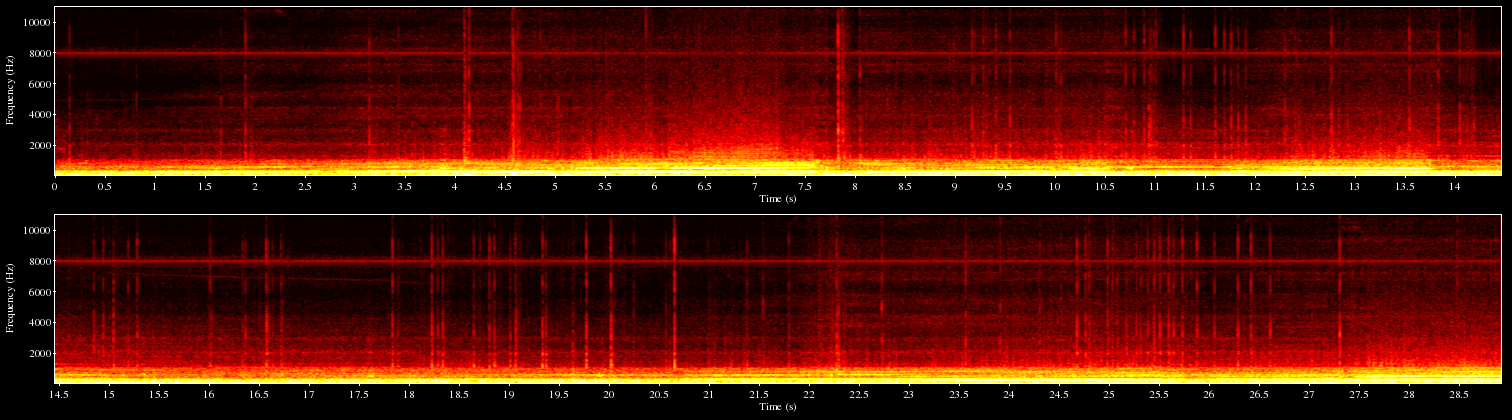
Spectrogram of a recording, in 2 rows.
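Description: Maserati 3200 GT's twin-turbo V8, tuned to 460 hp, heard from inside the cabin on track, revving up through the gears with repeated rises in pitch, each cut back at an upshift or as it eases off for a corner.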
